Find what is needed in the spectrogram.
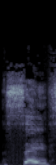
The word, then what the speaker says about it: SAFe: Now, in the world of SAFe, Scaled Agile Framework, SAF with the silent E, the SAFe framework, they also call that a HIP.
